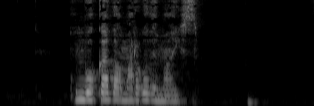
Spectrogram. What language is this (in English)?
Galician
